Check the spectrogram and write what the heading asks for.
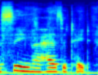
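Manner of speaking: usual speaking voice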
